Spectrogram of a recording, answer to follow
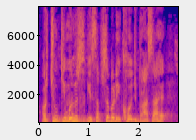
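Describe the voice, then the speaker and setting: A man giving a spiritual discourse, speaking slowly with long pauses, dropping to soft low phrases and rising to loud emphatic ones. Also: very animated. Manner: slow, unhurried delivery with long pauses and lists. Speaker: spiritual teacher.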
